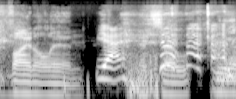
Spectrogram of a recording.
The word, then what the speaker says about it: Vynilyn: to say our name we're called vinyl in it's vinyl plus viol I was I was gonna I I was gonna ask you that to make sure because sometimes my pronouncing go way out of the window they go you know they go away wrong as well we hear vinyan all the time it's kind of like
